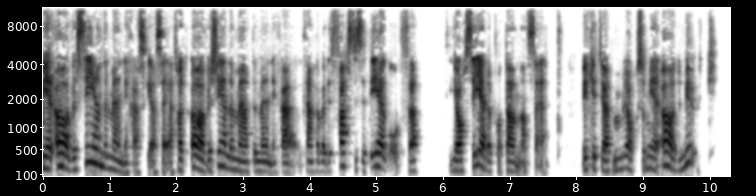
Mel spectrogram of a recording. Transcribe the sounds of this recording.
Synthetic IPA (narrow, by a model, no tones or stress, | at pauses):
meːɾʔøːvəʂeːənd̪əmɛnːɪɧa̰ʂkaja̰sɛjːa̰t̪hɑːɛt̪øːvəʂeːɛnd̪əmɛat̪ːɛnmɛnːɪɧa̰kʰanɧəɛɾvɛld̪ɪt̪fast̪ɪsɪt̪eːɡʊ̰fœɾat̪ | jɑːɡseːɖɛpʰɔɛt̪anːa̰t̪sɛ̰t̪ː | vɪlkːət̪jœːɾat̪manblɪɾɔksɔmeːɾʔøːd̪mjʉ̟ːk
